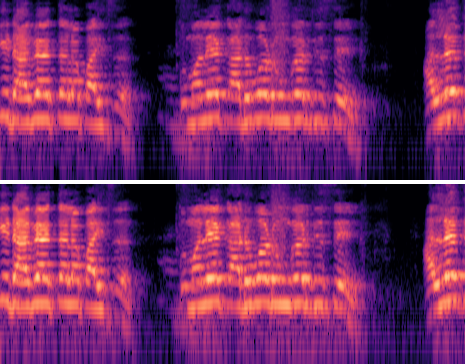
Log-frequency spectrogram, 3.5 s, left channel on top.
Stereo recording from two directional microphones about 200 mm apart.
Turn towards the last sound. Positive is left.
turn(degrees=10)  # may be behind; listen again after turning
